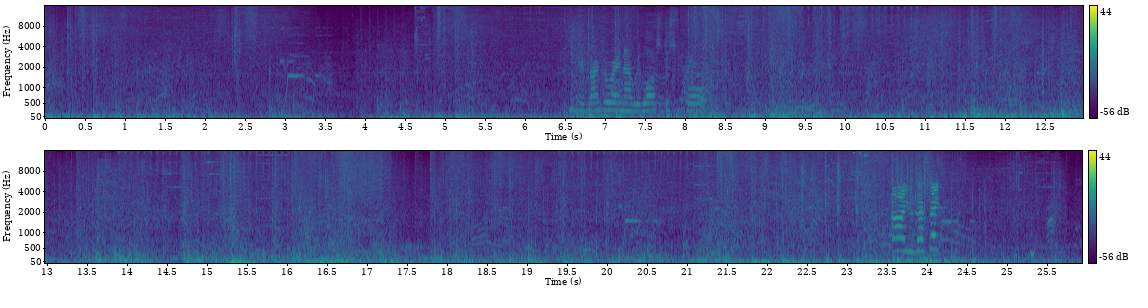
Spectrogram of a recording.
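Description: Rapid gunfire and blasts crackle and boom.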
